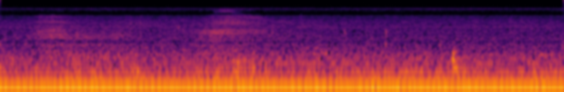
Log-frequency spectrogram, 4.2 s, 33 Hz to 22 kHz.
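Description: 2016 Hyundai Elantra 2.0 GDI engine idling with a steady low hum. About three and a half seconds in, a faint click from the rear of the car: the evap canister close valve, normally open, shutting to seal the evaporative system for the scan tool's leak test.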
